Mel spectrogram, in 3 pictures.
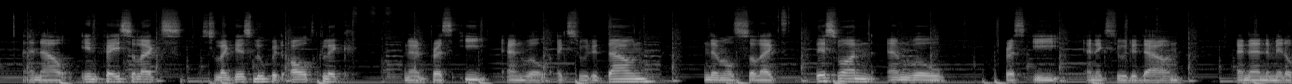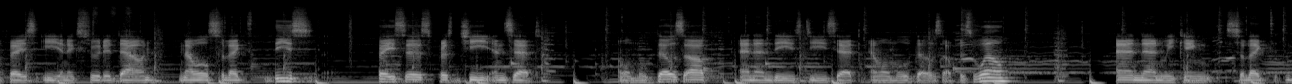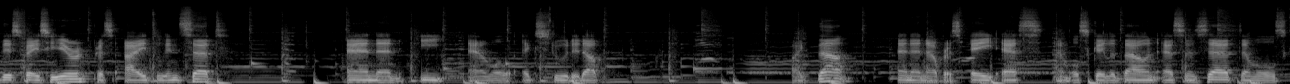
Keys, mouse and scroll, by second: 0.2 click, 0.4 click, 2.4-4.4 scroll up 1, 4.4 e, 6.9 g, 7.7 click, 8.0 click, 9.7 e, 12.0 click, 12.7 e, 15.0 click, 15.2 click, 17.3 g, 20.1 click, 20.3 click, 20.7 g, 23.1-25.2 middle drag, 25.2 click, 26.6 i, 28.9 middle click, 29.3-29.8 scroll down 2, 29.8 e, 31.6 shift+middle click, 32.4 g, 34.0 Tab, 34.7 Tab, 35.2 a, 35.5 s, 36.8 s.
